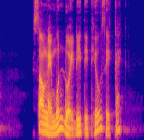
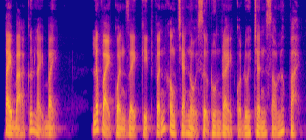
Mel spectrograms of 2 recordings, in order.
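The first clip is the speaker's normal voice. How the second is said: ordinary delivery, nothing marked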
